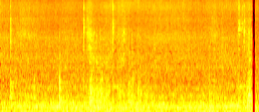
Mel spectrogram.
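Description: Stirring food frying in a pan after sugar has been added, a steady loud sizzle with scraping stir strokes throughout, ending in a brief sharp knock.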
